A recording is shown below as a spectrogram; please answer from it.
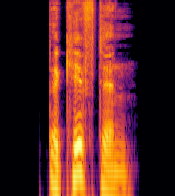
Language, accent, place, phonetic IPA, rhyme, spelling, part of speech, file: German, Germany, Berlin, [bəˈkɪftn̩], -ɪftn̩, bekifften, adjective / verb, De-bekifften.ogg
- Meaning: inflection of bekifft: 1. strong genitive masculine/neuter singular 2. weak/mixed genitive/dative all-gender singular 3. strong/weak/mixed accusative masculine singular 4. strong dative plural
